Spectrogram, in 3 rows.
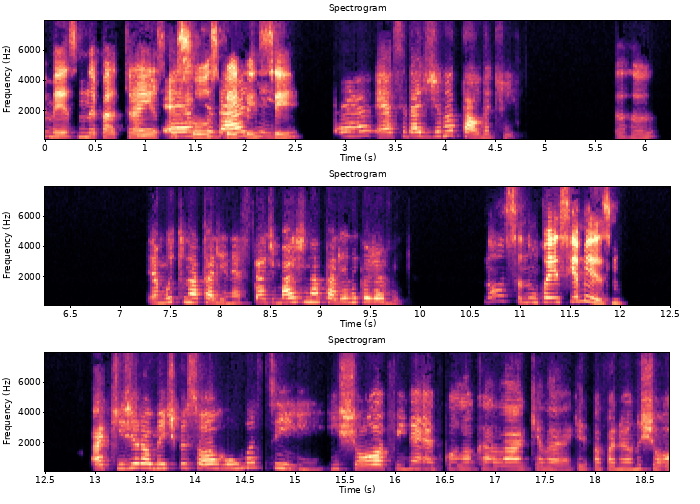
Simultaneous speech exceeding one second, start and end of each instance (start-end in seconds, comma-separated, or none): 0.9-2.4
